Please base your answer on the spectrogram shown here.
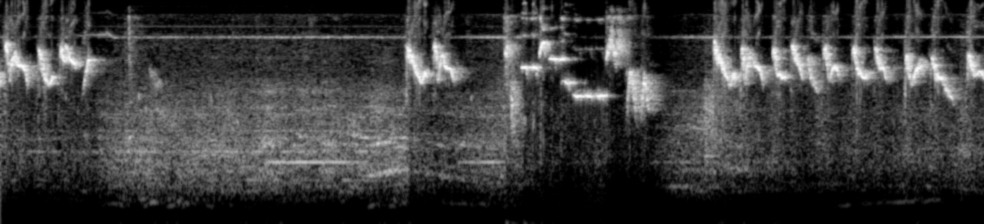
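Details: Decoy song of a white-eye, played to attract birds into traps: fast runs of sharp, high downslurred notes repeated several times a second, broken by a pause of murky hiss before the bright series resumes.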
